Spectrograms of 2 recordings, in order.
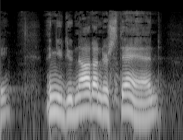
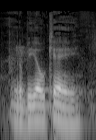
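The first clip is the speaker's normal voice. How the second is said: talking very low. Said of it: "if I talk real low".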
